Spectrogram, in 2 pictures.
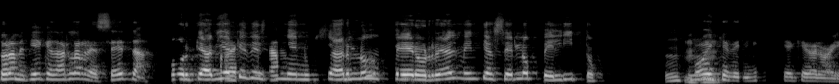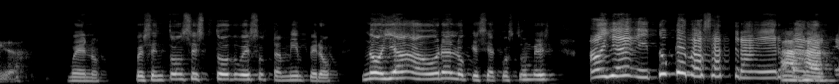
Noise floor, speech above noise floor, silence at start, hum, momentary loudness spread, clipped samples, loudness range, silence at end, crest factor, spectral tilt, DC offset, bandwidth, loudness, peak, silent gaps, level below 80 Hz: -82 dBFS; 60 dB; 0 s; none; 15 LU; under 0.1%; 9 LU; 0 s; 18 dB; -4 dB/octave; under 0.1%; 12 kHz; -23 LUFS; -4 dBFS; none; -72 dBFS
